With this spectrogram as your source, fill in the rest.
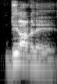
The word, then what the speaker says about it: Diaghilev: Diaghilev.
